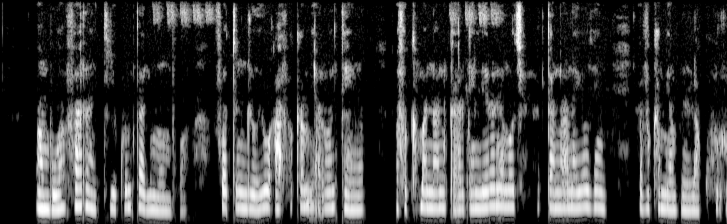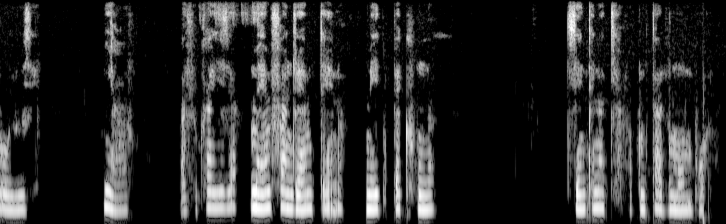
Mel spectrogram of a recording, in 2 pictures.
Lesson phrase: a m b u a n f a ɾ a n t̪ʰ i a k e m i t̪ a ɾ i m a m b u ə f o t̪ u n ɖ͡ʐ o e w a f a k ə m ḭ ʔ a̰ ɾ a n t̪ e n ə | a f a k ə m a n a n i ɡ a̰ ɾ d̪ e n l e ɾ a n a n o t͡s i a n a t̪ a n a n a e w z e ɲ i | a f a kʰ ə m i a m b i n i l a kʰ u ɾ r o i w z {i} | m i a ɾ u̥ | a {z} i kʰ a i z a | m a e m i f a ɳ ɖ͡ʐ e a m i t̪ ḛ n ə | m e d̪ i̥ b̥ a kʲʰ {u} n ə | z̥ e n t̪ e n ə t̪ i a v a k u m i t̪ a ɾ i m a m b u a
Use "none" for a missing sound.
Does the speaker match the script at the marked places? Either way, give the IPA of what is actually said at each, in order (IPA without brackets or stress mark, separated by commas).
e, v, u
